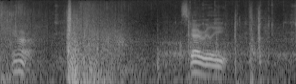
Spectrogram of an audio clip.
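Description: A sword strikes with a heavy thud.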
